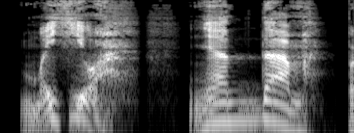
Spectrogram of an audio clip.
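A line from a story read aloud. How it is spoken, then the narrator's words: Hoarse rasp. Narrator (Russian): просипел он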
